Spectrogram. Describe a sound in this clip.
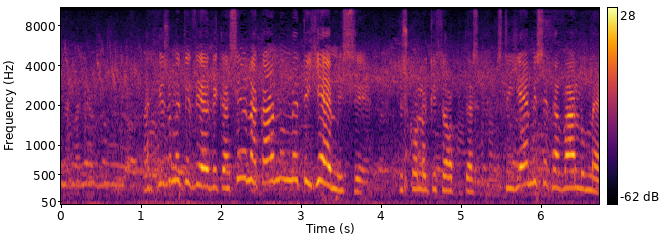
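A middle-aged woman speaks close into a microphone with animation.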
